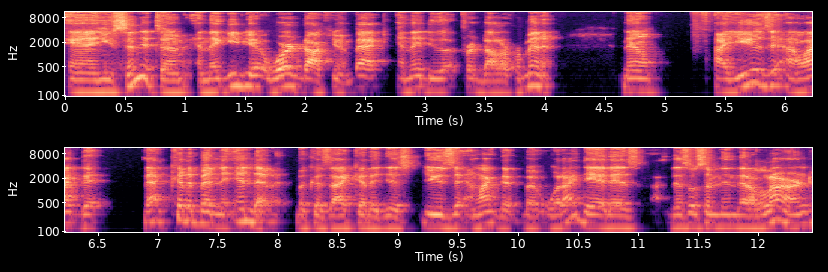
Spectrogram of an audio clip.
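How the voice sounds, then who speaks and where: This man has a medium-pitched voice with a bright, sharp tone and a Southern US accent. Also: ordinary pitch variation. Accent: Southern accent, drawl. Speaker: blogging trainer. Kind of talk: online training webinar. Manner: conversational, with fillers.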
